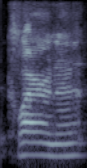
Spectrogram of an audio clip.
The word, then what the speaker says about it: clarinet: trombone and the clarinet there's a first syllable emphasis on these you play the trombone the clarinet and the keyboard you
